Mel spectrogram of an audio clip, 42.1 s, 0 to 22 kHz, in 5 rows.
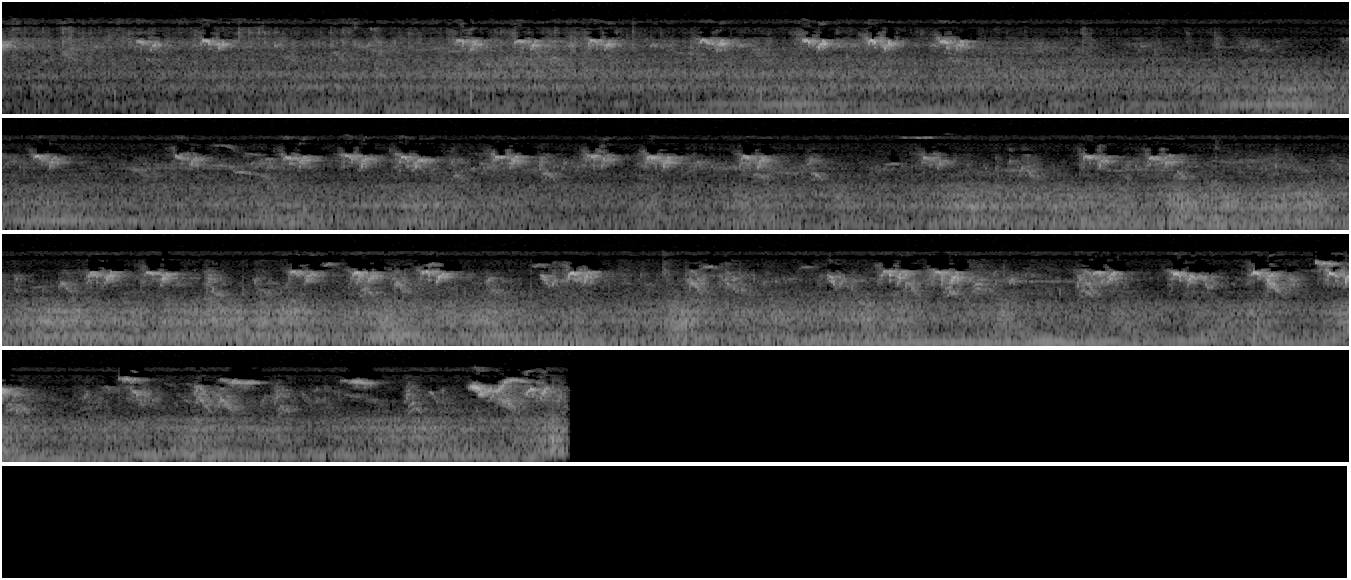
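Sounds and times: birds chirping: 0.0s - 28.8s
turboprop airliner droning overhead: 0.0s - 28.8s.

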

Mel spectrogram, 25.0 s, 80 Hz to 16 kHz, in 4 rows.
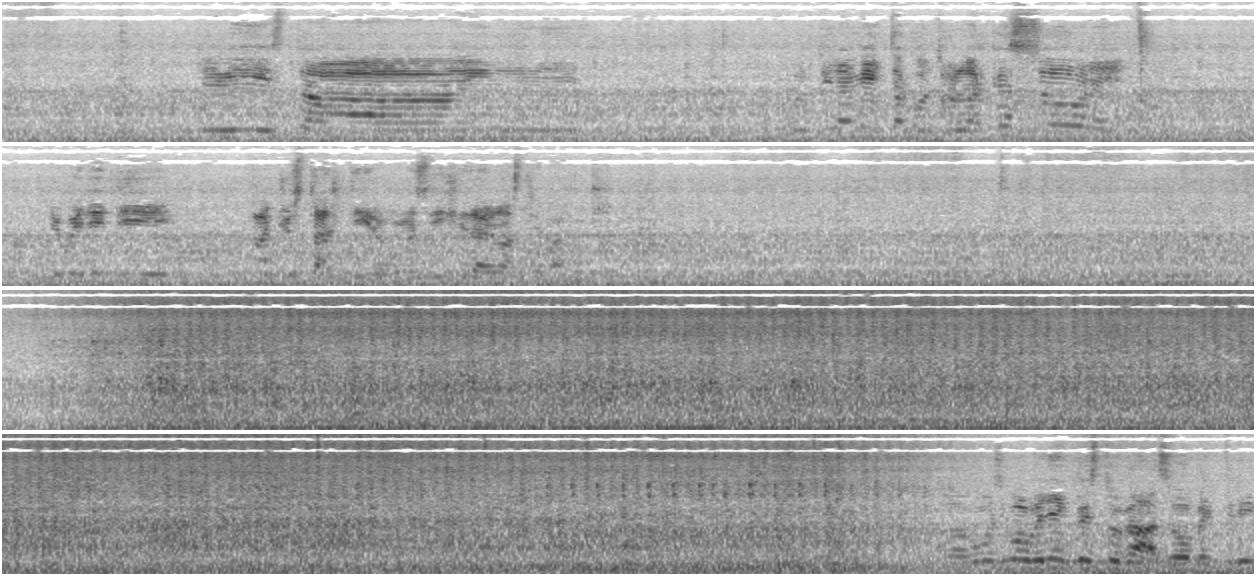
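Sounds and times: combine harvester engine drone: 0.0s - 25.0s
low hum: 9.7s - 25.0s
rushing hiss: 12.5s - 23.6s.

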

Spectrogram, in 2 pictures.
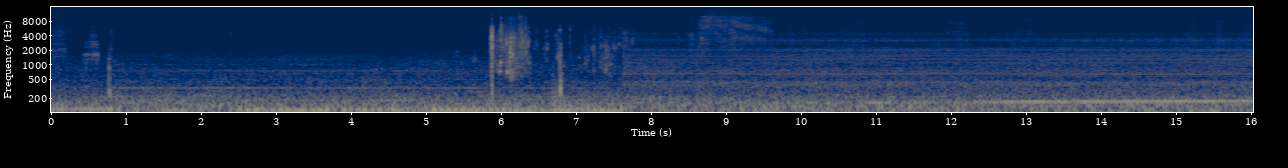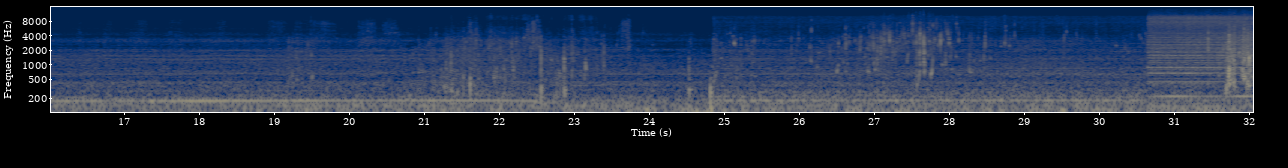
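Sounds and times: small boat motor humming: 0.0s - 32.0s
water splashing against boat: 5.8s - 7.7s, 20.7s - 32.0s.

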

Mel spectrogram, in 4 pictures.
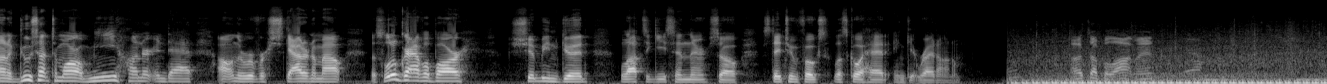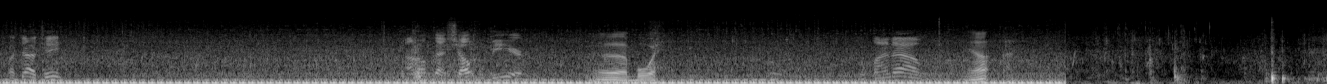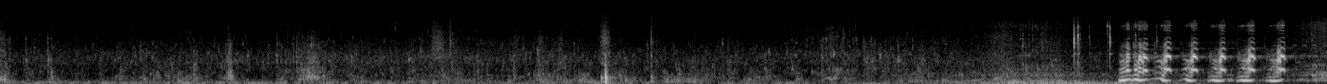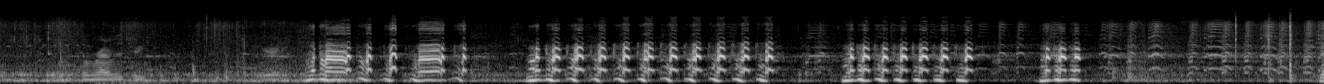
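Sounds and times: water wash: 10.1s - 49.0s
knocks and rustles in boat: 16.9s - 18.1s, 24.0s - 38.1s, 39.5s - 42.9s
goose honking: 37.6s - 53.0s.

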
